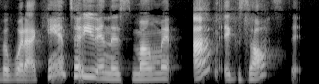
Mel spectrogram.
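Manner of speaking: usual speaking voice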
